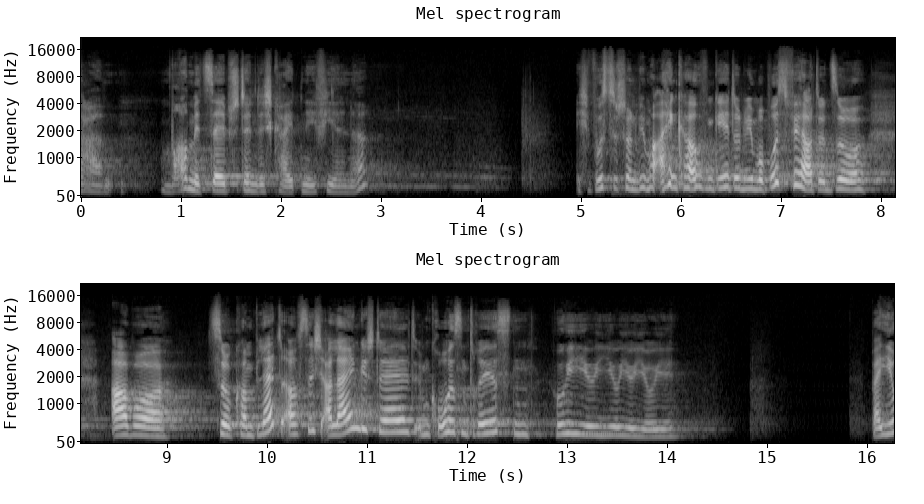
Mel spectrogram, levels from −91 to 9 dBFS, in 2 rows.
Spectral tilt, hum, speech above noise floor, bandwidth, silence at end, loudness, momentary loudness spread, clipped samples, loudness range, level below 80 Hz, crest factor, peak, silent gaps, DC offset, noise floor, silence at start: -2 dB/octave; none; 51 dB; 16.5 kHz; 0 s; -22 LUFS; 18 LU; under 0.1%; 13 LU; under -90 dBFS; 22 dB; -2 dBFS; none; under 0.1%; -73 dBFS; 0 s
